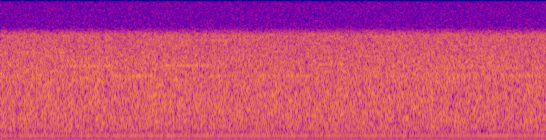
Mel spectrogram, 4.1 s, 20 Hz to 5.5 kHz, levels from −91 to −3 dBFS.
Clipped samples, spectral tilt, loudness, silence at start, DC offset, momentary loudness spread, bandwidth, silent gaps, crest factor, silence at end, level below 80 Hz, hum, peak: under 0.1%; -6.5 dB/octave; -25 LUFS; 0 s; 0.5%; 1 LU; 5.4 kHz; none; 12 dB; 0 s; -60 dBFS; none; -14 dBFS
